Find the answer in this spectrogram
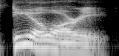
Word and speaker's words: Dore: It's either Jimmy Dory or Jimmy Dore. I'm not really. It's Dore, but he's great.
